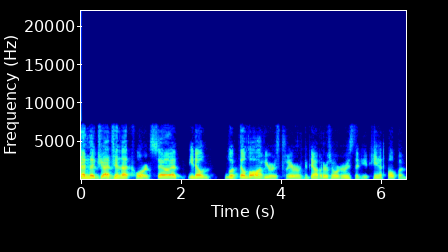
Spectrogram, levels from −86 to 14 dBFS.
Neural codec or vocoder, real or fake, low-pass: codec, 16 kHz, 0.5 kbps, FreqCodec, larger model; fake; 7.2 kHz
